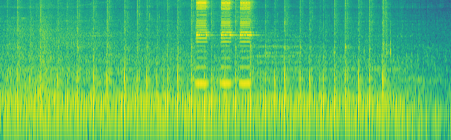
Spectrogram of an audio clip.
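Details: Restored Yamaha RX two-stroke motorcycle with new chain bracket and new cables: crisp, regular popping beat, steady and even, with a few horn toots over it; engine runs healthy.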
